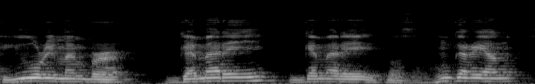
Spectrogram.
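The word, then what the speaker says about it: Gömöri: in United States, and so you maybe can find his name with another pronunciation like Gemery and so on, but the original is Hungarian pronunciation Gemery, and his impregnation stains reticular fibers.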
